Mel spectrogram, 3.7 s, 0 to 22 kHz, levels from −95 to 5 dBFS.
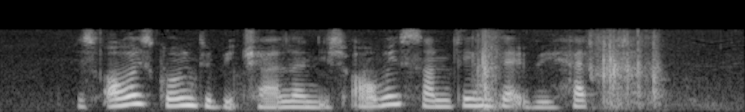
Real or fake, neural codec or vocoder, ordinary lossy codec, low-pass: fake; codec, 16 kHz in and 24 kHz out, 2.2 kbps, FireRedTTS-2 codec; none; 7.2 kHz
